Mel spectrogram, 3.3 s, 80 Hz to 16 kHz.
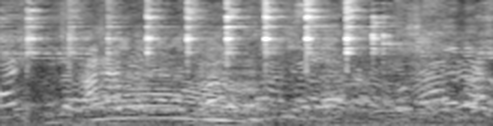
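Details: Cattle at the Hazratpur Paragram cattle market, sold for Qurbani in 2024: a low, drawn-out moo rising then falling, heard under a man's voice talking about the price, with crowd noise and sharp clatter throughout.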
